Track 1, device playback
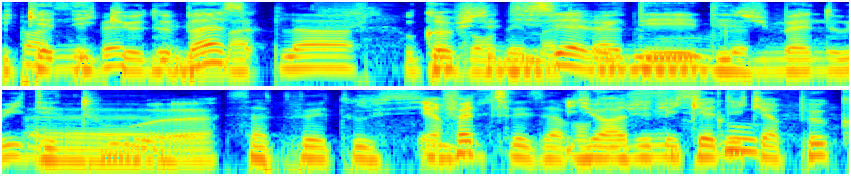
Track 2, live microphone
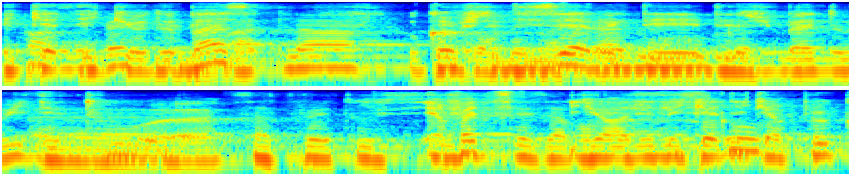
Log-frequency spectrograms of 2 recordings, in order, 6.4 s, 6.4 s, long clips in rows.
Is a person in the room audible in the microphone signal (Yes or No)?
No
